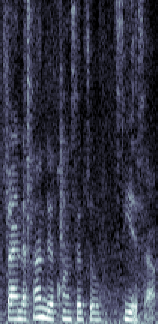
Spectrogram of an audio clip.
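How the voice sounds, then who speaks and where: A woman explains her work as a talk-show guest. Her voice is warm and mellow, easygoing, and often says "like". Faint hiss sits behind her. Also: fairly low pitch, steady tone, fast talker, low-quality recording. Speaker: mixologist guest. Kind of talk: casual interview talk. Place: TV studio.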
